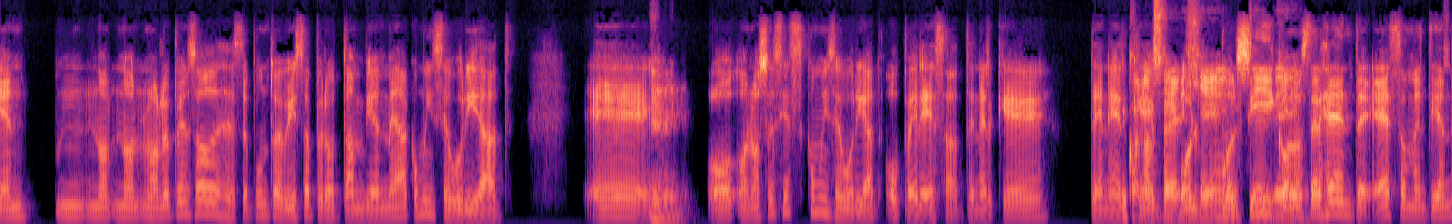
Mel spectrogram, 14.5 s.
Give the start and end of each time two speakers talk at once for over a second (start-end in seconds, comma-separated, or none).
11.3-13.1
